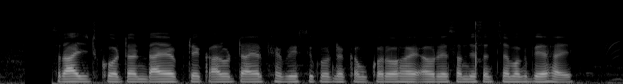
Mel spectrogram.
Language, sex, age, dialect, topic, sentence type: Magahi, male, 18-24, Southern, agriculture, statement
